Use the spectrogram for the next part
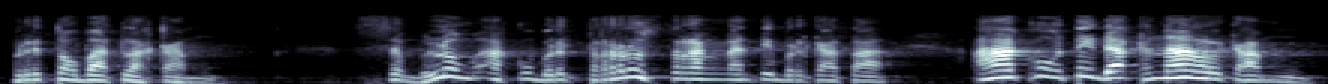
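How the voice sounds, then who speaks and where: A man's voice: a little high, lively intonation, moderate pace, creaky, breathy edge, highs cut off, full character voice. A man preaching, voicing a stern male God who rejects the wicked in solemn, commanding declarations.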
